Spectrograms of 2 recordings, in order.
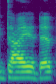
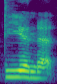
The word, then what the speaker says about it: Diyanet: because I've been calling it the dianet center and N that's not what it's called it's called the deonette center okay like diet diet I swear I was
